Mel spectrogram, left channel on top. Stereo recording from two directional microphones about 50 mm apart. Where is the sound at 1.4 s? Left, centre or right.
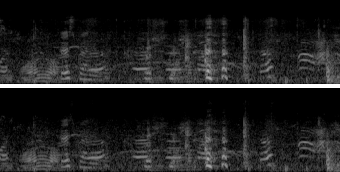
Left.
